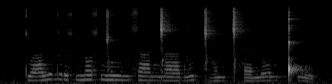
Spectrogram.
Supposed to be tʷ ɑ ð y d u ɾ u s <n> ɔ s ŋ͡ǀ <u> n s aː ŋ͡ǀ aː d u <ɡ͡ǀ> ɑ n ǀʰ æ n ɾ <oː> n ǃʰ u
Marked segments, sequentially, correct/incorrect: correct, incorrect: uː, correct, correct

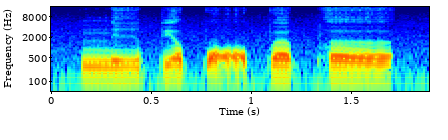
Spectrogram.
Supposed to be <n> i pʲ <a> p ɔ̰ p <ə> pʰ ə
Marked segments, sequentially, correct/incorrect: correct, incorrect: ʌ, incorrect: œ

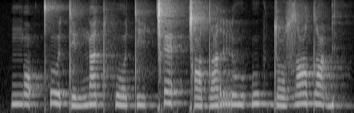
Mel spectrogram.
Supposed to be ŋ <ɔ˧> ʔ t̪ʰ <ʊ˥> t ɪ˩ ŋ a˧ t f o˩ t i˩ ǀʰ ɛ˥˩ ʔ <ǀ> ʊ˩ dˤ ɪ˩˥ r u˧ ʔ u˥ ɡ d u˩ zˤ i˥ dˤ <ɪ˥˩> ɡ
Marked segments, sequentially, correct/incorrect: correct, incorrect: ʊ˥˩, correct, correct

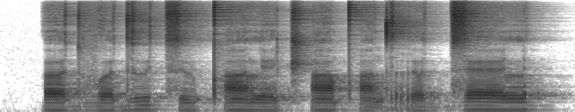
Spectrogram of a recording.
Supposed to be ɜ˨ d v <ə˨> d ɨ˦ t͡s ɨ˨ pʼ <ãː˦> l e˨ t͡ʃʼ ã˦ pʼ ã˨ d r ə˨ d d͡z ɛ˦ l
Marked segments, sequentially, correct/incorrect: correct, incorrect: ã˦

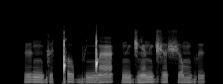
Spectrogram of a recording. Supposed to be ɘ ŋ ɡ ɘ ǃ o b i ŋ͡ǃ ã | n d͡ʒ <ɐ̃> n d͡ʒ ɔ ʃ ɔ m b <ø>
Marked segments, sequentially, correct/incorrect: correct, incorrect: ɘ

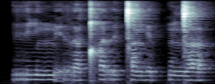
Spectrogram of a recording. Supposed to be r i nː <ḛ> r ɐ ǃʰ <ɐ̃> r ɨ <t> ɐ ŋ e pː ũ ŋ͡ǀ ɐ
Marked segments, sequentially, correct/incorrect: correct, incorrect: ɐ, incorrect: ǀ

